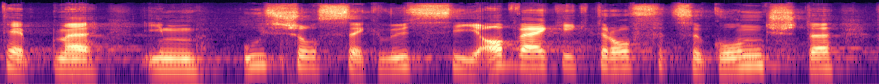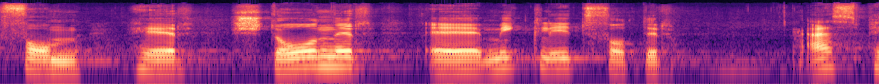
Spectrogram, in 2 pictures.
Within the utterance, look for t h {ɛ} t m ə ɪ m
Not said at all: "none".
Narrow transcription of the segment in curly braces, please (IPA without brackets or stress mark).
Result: ɛ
